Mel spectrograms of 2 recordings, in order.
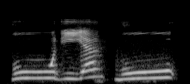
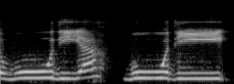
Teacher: वाव को जो है हमने दो हरकत लंबा किया उल्टा पेश की वजह से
